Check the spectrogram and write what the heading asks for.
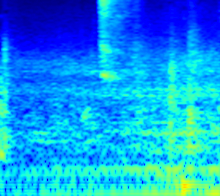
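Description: Handling noise from a moving handheld camera: a short rustling hiss about a second in, over a low steady hum.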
